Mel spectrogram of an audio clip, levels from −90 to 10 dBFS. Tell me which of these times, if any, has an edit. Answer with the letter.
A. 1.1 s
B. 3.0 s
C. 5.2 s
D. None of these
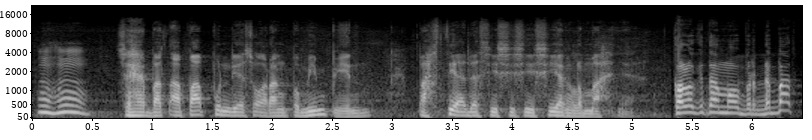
C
